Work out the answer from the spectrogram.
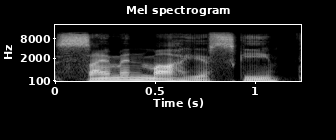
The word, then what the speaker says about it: Szymon Majewski: And it's written by someone who's really in the trenches, Dr. Szymon Majewski, and that's pronounced Simon Majewski.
